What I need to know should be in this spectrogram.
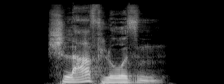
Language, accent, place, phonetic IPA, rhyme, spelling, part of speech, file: German, Germany, Berlin, [ˈʃlaːfloːzn̩], -aːfloːzn̩, schlaflosen, adjective, De-schlaflosen.ogg
- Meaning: inflection of schlaflos: 1. strong genitive masculine/neuter singular 2. weak/mixed genitive/dative all-gender singular 3. strong/weak/mixed accusative masculine singular 4. strong dative plural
